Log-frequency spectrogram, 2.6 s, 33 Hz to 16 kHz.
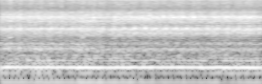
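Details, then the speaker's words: Cheap Fiat 500 petrol after new timing belt, clutch change and oil, first start with parts still off: steady, even idle with smooth low drone and no knocks or misses; normal idle. "Obviously, it's going to run a bit crappy because all this is off the minute. Um, pretty smooth."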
